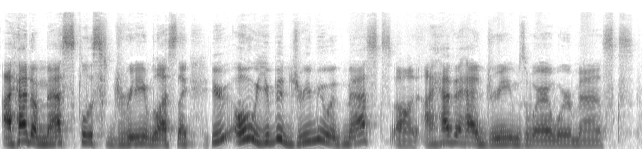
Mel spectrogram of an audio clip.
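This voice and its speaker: A man's voice: on the high side, lively intonation, normal speed, a little mellow. A man whose first language is Spanish, hosting a livestream in a casual, musing, somewhat hesitant way as he reads and answers viewer comments. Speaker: livestream host.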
